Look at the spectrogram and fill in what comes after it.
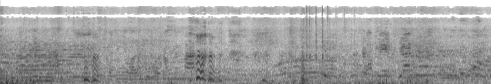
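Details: Several cattle coming down off a truck low repeatedly. Short, hoarse moos overlap with people talking and shouting nearby, and steady mechanical noise runs underneath.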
